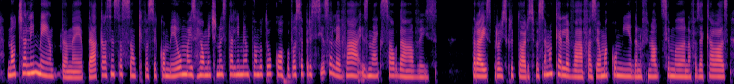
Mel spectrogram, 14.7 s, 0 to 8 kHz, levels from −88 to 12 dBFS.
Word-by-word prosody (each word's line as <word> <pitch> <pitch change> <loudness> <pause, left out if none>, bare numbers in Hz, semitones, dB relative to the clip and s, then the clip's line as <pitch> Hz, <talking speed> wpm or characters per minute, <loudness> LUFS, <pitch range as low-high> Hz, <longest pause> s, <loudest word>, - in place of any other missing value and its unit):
não 230 +2 +5
te 255 +3 -4
alimenta, 245 - +4
né, 160 0 -1
dá 175 +1 +4
aquela 225 +3 -2
sensação 240 -3 -2
que - - -14
você 200 0 -5
comeu, 205 +3 0
mas 235 -3 +4
realmente 225 +2 0
não 240 - +3
está 240 0 -4
alimentando 240 0 +1
o 240 - -5
teu 255 +1 -1
corpo, 230 -3 -2
você 235 +3 -2
precisa 240 - -5
levar 210 -2 0
snacks 205 0 -2
saudáveis 180 -5 -3 0.7
para 200 -2 +6
isso 195 +2 0
para 210 - -2
o - - +2
escritório. 190 -2 -2
Se - - -10
você 205 +4 -2
não 255 +2 +5
quer 260 -3 -1
levar, 185 -4 +2
fazer 190 +1 -2
uma 205 +2 +2
comida 195 -4 -1
no 185 - 0
final 185 0 -1
de 185 - -17
semana, 190 -3 0
fazer 190 0 -4
aquelas, 185 -1 0
205 Hz, 170 wpm, -24 LUFS, 185-235 Hz, 0.7 s, para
